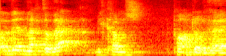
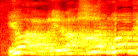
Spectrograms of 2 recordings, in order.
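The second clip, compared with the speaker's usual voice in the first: ordinary talk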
